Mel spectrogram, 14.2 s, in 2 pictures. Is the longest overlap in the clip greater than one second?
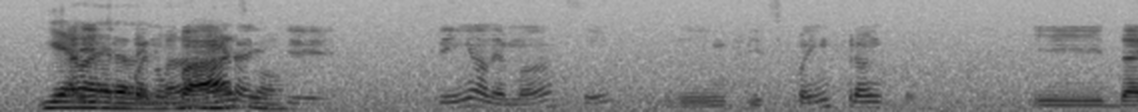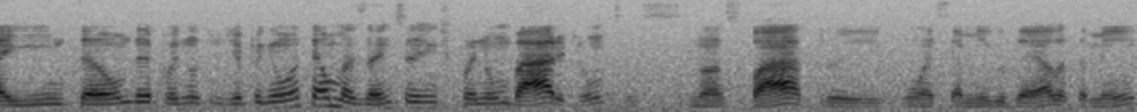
Yes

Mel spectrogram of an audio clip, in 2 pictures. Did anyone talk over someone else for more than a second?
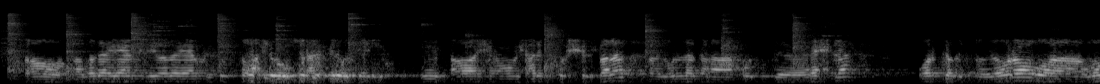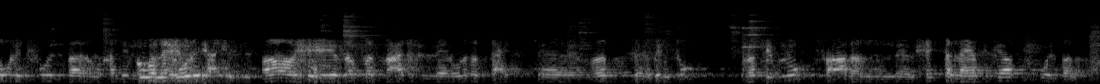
Yes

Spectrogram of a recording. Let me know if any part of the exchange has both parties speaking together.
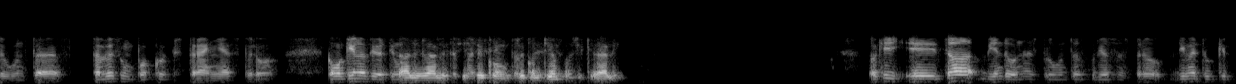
Yes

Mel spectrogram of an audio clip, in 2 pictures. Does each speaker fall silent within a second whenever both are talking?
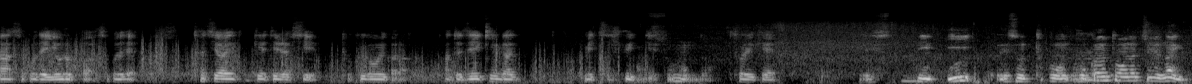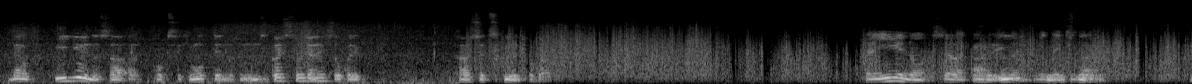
No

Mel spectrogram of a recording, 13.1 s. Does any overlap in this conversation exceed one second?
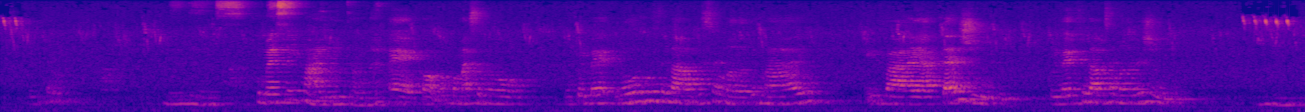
No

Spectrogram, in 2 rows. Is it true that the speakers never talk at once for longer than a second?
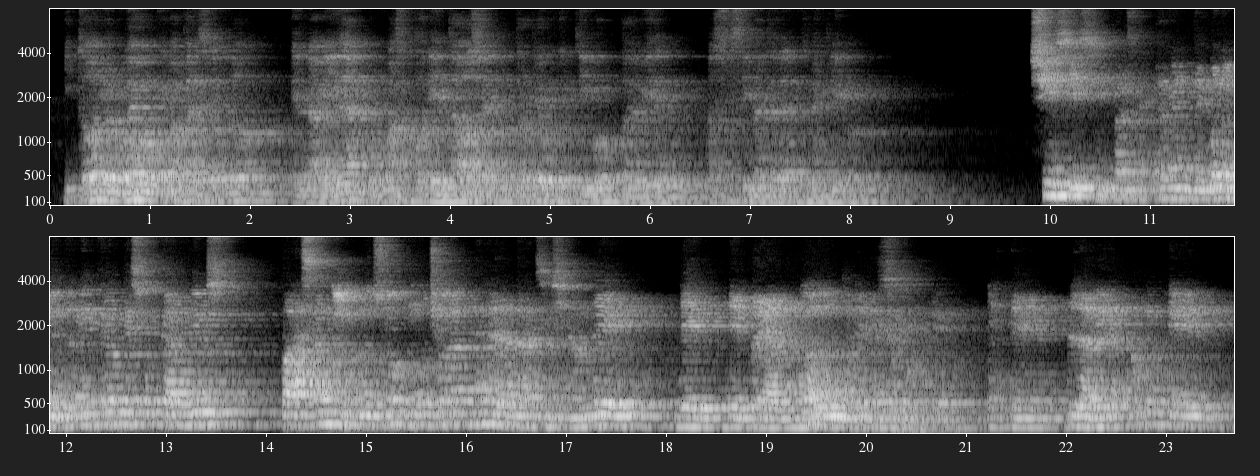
Yes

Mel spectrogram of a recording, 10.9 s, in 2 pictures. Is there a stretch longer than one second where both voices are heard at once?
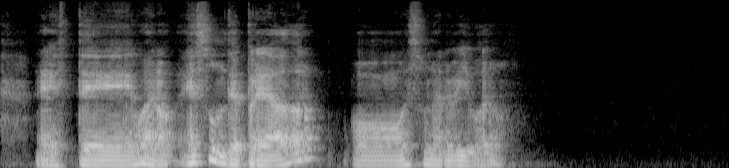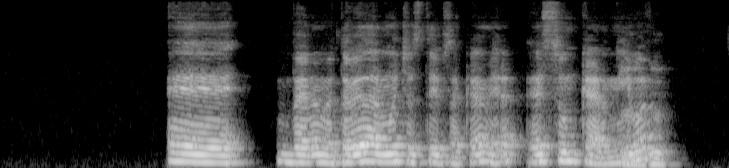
No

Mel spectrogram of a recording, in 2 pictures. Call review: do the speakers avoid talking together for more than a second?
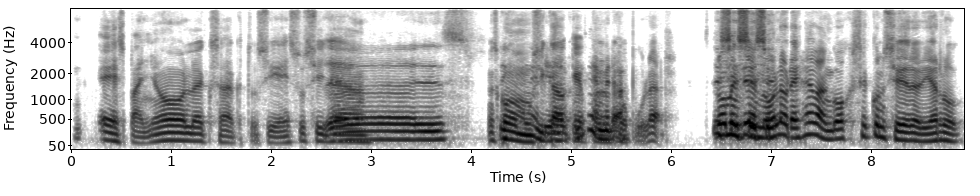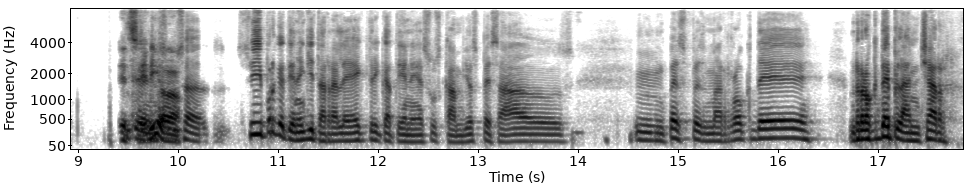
No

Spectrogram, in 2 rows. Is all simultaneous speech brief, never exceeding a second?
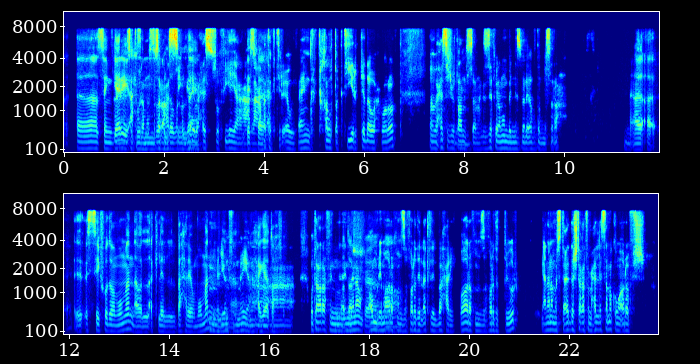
No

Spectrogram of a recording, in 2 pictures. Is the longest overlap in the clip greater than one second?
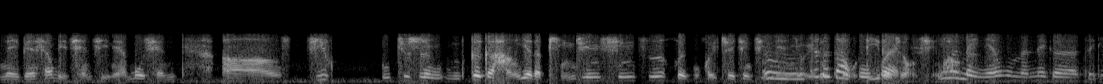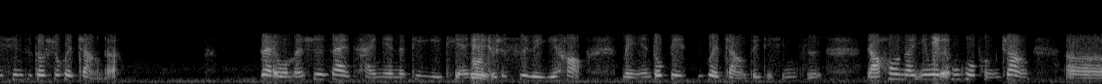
Yes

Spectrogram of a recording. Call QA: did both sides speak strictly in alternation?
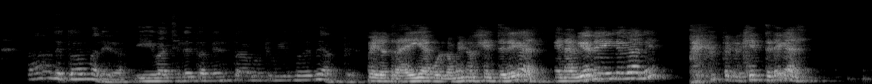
Yes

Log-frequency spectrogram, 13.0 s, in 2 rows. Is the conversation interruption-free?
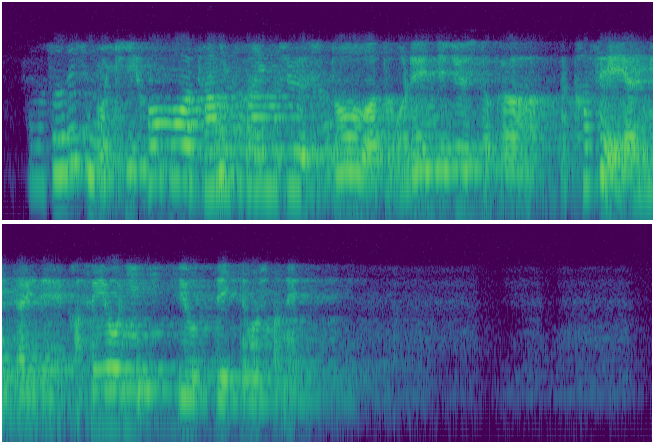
No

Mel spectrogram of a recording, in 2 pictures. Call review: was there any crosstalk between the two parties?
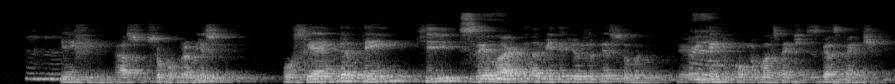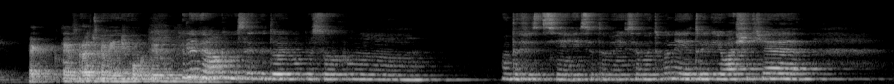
Yes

